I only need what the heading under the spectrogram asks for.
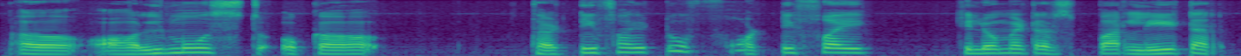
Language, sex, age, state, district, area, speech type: Telugu, male, 18-30, Telangana, Vikarabad, urban, spontaneous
